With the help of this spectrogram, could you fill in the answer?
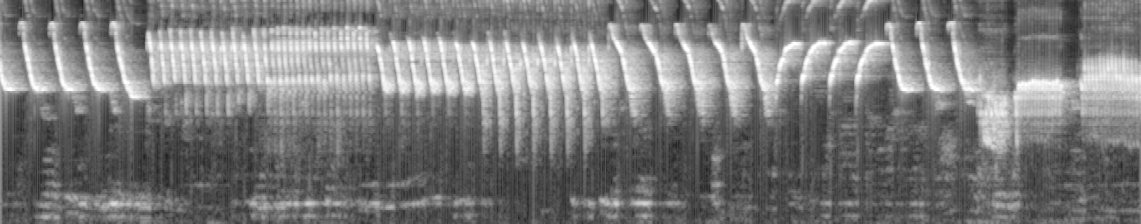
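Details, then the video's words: Canary in full long rolling song, used to lure quiet canaries into singing: loud rapid series of rising-falling whistled notes, about three per second, shifting into fast trills and ending on lower buzzy notes. "KENARI GACOR NGEROL PANJANG COCOK UNTUK PANCINGAN BUNYI BURUNG KENARI YANG MALAS BUNYI!!!"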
